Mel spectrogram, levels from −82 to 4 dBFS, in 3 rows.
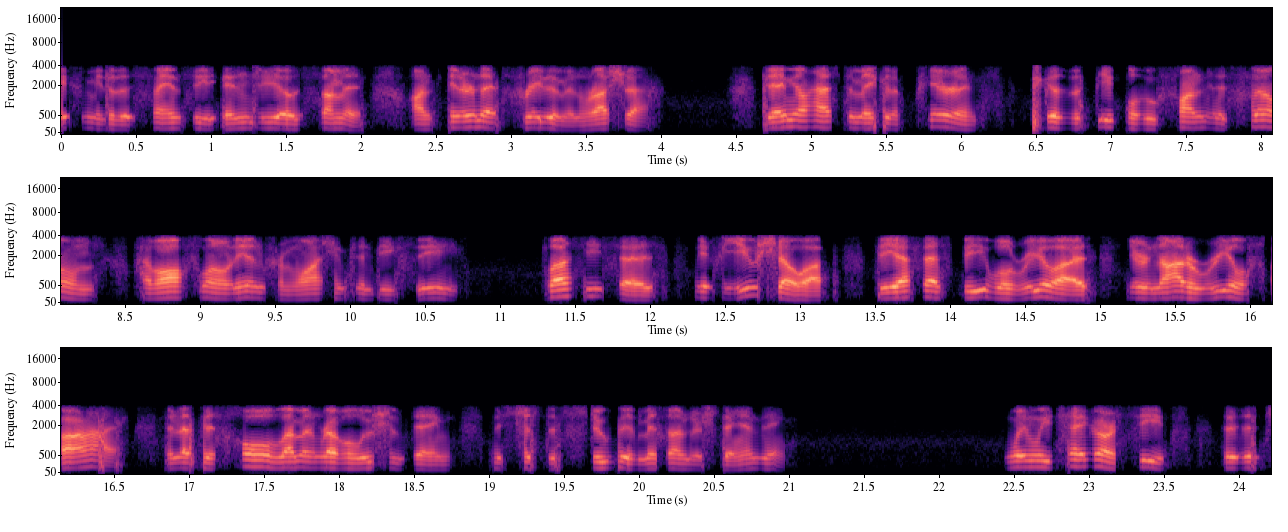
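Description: From start to finish the speech passes through an LPC-10 vocoder. It sounds buzzing and mechanical, like a robot. Each instant is rebuilt as either pulses or noise, never a mix. A simple filter shapes that source into a rough vocal tract. Wrong voicing choices turn into stray buzz or hiss. The damage is heavy, which fits a 2.4 kbit/s stream. Nothing remains above 3.8 kHz, so the top end sounds dull.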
